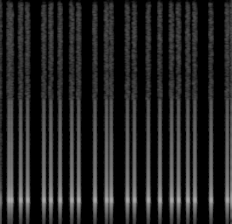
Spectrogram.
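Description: Phone keyboard key-click sound effect, one short click per letter as a text message is typed. The clicks run quickly and evenly, about seven or eight a second.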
